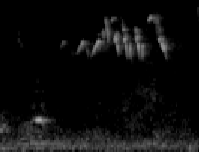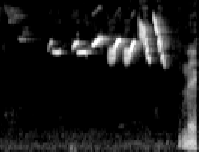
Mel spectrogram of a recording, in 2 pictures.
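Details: A coleiro, the Double-collared Seedeater, sings in the bush during a luring session: soft, scattered high chirps build into a loud, rapid string of bright whistled notes that rise and fall, ending in a brief thump.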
